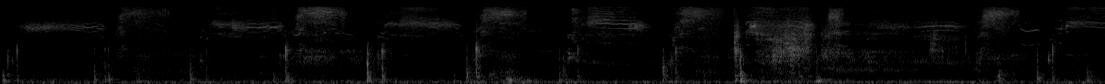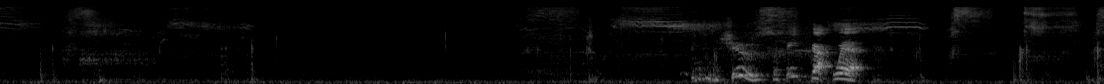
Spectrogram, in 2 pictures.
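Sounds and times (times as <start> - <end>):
wet shoes squeaking and squelching: 0.0 - 13.6.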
